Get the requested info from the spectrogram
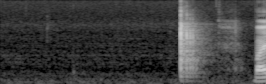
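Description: A chess piece set down with a single sharp clink about a second and a half in, against near silence.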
